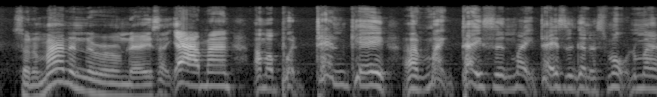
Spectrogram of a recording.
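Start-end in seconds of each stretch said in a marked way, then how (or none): 1.7-6.5 put-on, pushy, aggressive, swaggering boastful tone. Retelling a man betting on a fight: imitating aggressive talk. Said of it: "he's saying it really fucking aggressive".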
